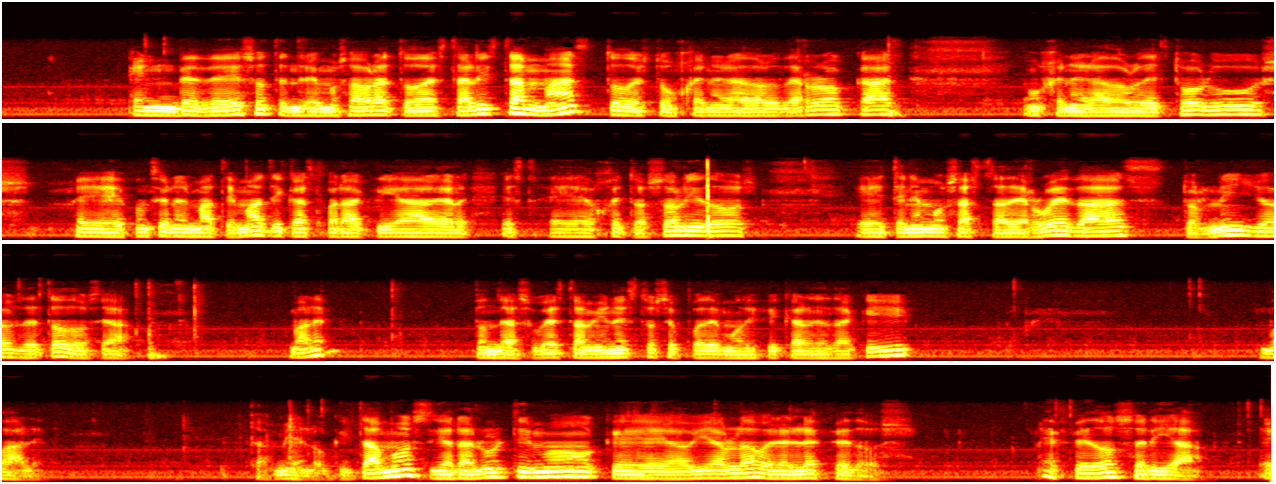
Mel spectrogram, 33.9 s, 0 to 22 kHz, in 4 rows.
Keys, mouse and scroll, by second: 0.0-33.9 drag, 18.3-19.3 middle drag, 23.1 middle click, 23.8-24.9 middle drag, 27.2 x.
